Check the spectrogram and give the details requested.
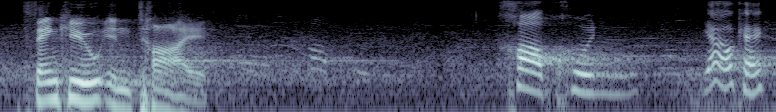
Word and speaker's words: ขอบคุณ: ขอบคุณ Yeah, okay. Carpool?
